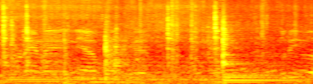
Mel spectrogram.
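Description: A long wooden paddle stirring thick, wet beef masala in a large aluminium cooking pot, with repeated scraping and squelching strokes.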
